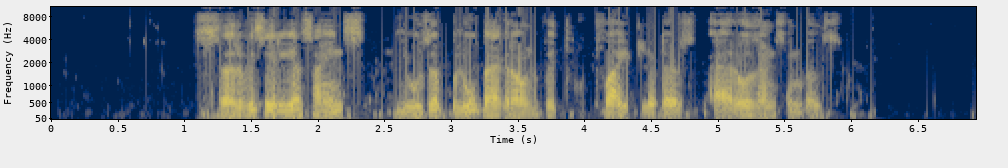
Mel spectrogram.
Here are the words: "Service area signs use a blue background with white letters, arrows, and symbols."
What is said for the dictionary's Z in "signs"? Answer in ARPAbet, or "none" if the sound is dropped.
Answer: S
